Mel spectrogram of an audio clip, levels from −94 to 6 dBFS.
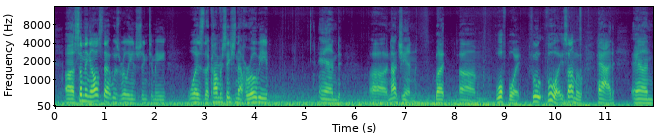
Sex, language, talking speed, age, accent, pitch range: male, English, 130 wpm, 20-39, American, 125-160 Hz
